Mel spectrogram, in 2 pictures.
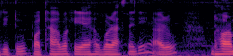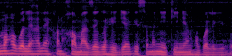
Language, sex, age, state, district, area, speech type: Assamese, male, 30-45, Assam, Majuli, urban, spontaneous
